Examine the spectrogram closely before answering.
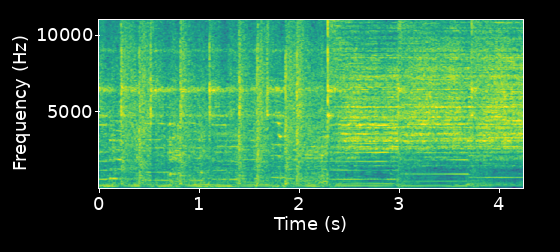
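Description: Live rock band playing loud: drum kit, distorted electric guitars and bass, with a tambourine shaken along. About two seconds in the steady drum beat drops away and the guitars ring on held chords.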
